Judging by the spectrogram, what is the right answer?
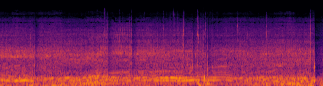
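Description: Motocross bike engines at race pace, heard from the rider's helmet: the bike's own engine runs hard, its pitch rising and falling with the throttle, with other race bikes close ahead. The sound drops out briefly near the end.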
